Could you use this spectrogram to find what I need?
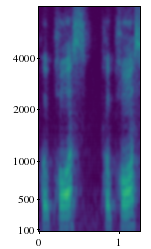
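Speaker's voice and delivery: "purpose purpose" as per-pose, per-pose; Thai mispronunciation. Shown as a demonstration. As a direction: show the mistaken full o ending in "purpose purpose". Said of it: "ไม่ใช่".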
